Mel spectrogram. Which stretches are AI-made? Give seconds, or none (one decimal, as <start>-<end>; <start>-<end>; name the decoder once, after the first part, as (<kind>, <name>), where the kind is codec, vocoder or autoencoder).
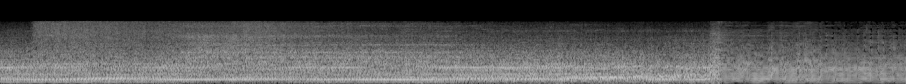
7.2-9.1 (vocoder, HiFi-GAN)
